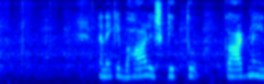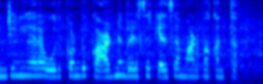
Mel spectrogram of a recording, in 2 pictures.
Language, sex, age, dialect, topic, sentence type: Kannada, female, 25-30, Central, agriculture, statement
